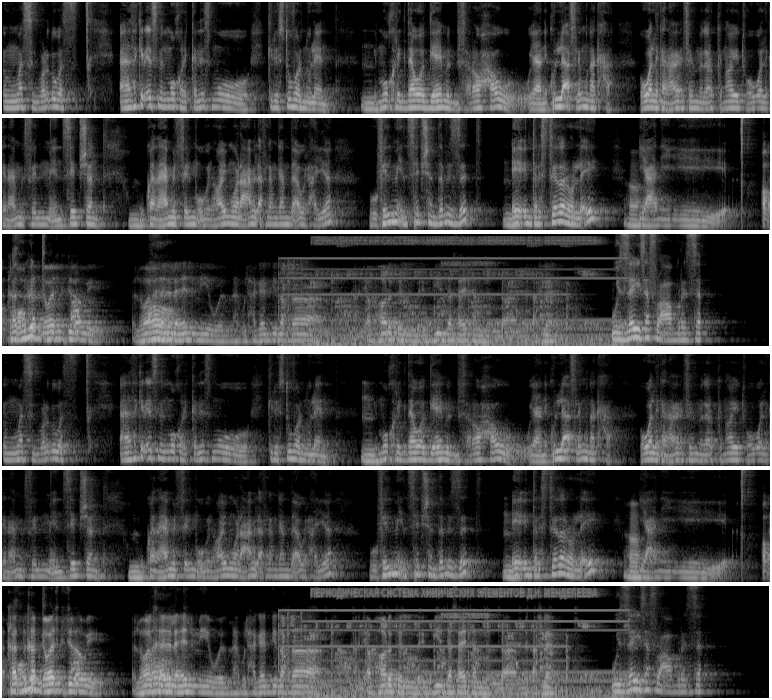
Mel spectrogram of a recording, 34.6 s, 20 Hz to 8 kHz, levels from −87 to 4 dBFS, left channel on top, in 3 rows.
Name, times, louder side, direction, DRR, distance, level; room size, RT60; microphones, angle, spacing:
voice 1, 0.0-4.9 5.6-9.2 9.6-16.6 17.0-18.5 19.2-20.5 21.1-22.4 22.9-23.6 24.1-24.2 25.2-25.6 32.2-33.5, left 3 dB, 35° left, 12 dB, 0.6 m, -33 dB
voice 2, 23.1-24.5 25.0-27.8 28.3-31.3, right 3 dB, 70° right, 10 dB, 0.9 m, -32 dB
sound 1, 27.2-32.5, right 3 dB, 45° right, 1.3 m, -37 dB
14.5 x 6.5 x 8.7 m, 0.93 s
head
